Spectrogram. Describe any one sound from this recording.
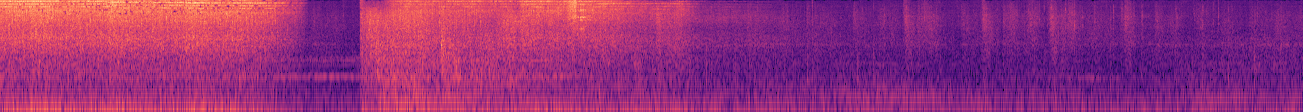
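Lava rumbles and roars with a deep, steady rush.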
